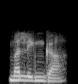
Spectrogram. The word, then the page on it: malinger: Indian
